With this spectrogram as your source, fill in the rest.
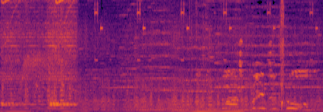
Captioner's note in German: summend; Signal ertönt; lautes Summen; schnelles Piepen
